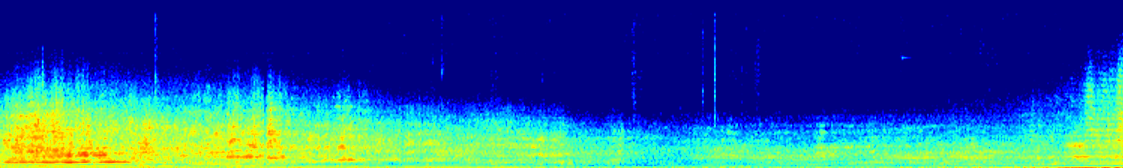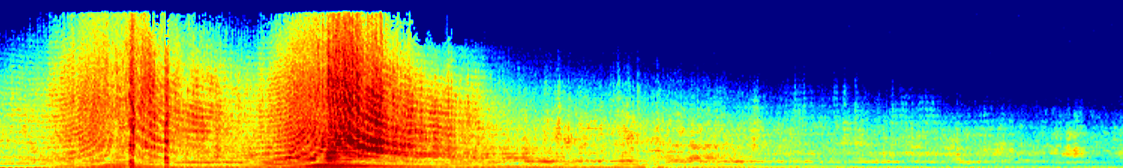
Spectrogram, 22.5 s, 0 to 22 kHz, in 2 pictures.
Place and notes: {"title": "Silverstone Circuit, Towcester, UK - British Motorcycle Grand Prix 2017 ... moto grand prix ...", "date": "2017-08-25 09:55:00", "description": "moto grand pix ... free practice one ... maggotts ... open lavalier mics on T bar and mini tripod ...", "latitude": "52.07", "longitude": "-1.01", "altitude": "158", "timezone": "Europe/London"}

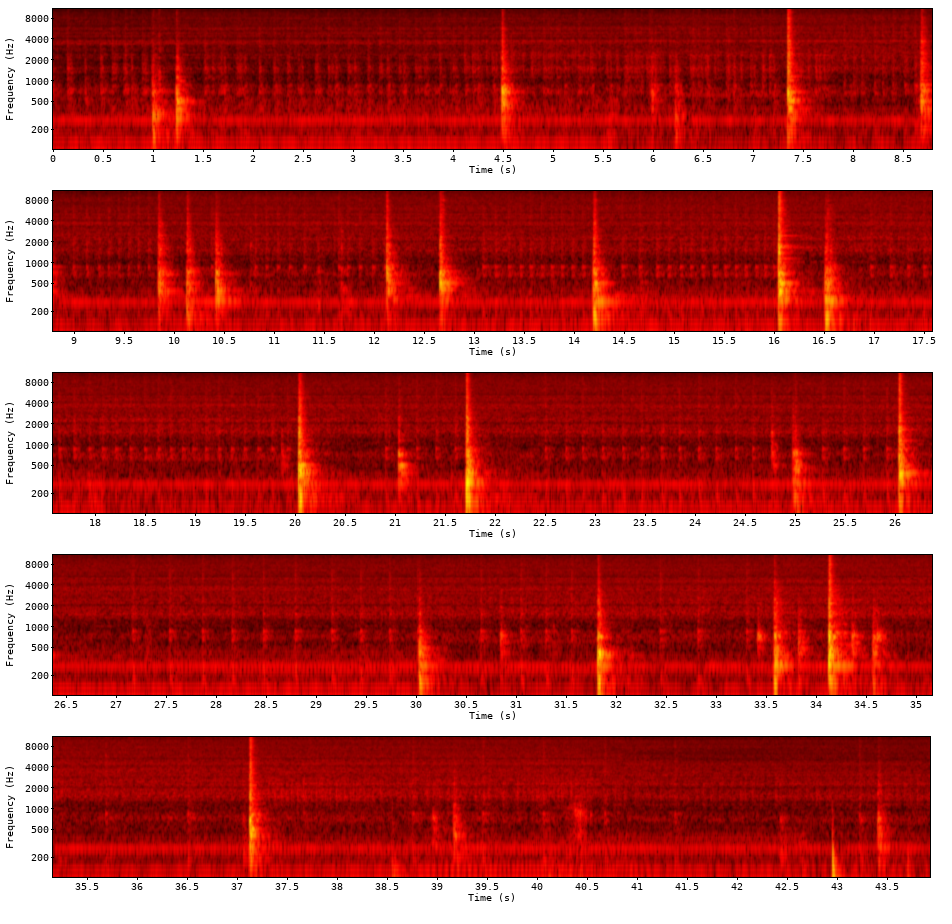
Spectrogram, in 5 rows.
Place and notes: {"title": "neoscenes: dripping solar water system", "date": "2009-08-15 13:22:00", "latitude": "34.57", "longitude": "-112.47", "altitude": "1715", "timezone": "Australia/NSW"}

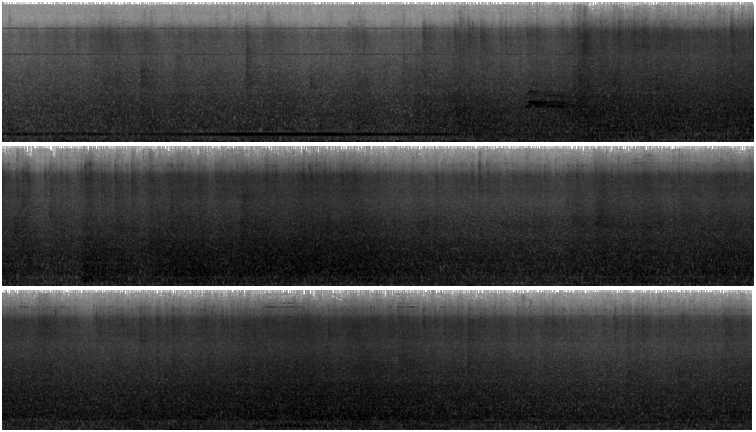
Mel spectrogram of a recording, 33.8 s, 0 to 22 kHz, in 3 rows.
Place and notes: {"title": "Poznan, Mateckigo street, stair case - dynamic rain", "date": "2015-09-06 19:03:00", "description": "the noise is the sound of a very heavy rain outside. every once in a while the downpour smashes on the lid leading to the roof and on a plastic window. Someone in the storage unit is having a conversation through their phone's loudspeaker. the elevator goes down - its machinery is just on the other side of the wall. inhabitants walking on the floor.", "latitude": "52.46", "longitude": "16.90", "altitude": "97", "timezone": "Europe/Warsaw"}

